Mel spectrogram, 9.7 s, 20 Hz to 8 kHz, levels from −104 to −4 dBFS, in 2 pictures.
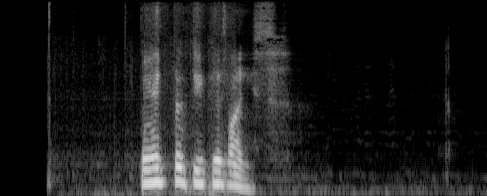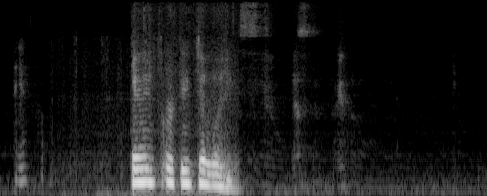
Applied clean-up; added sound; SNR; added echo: neural mask model DeepFilterNet 3.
